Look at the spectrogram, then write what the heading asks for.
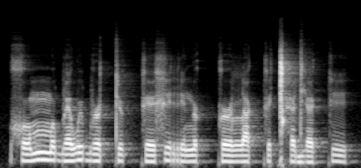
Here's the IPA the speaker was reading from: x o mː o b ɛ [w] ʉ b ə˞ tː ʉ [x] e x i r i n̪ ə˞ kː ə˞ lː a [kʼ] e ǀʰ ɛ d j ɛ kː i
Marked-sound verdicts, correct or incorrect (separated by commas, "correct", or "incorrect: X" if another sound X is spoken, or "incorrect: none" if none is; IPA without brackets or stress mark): correct, incorrect: kː, incorrect: kː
